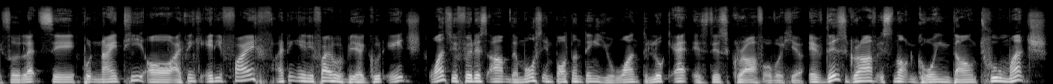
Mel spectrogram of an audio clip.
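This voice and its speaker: A young man talking through a spreadsheet tutorial step by step, conversational, often adding a quick "right?" at the end of a point. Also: fairly low pitch, a little mellow, no room sound, studio quality. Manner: explains step by step, quick and conversational with tag questions. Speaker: finance educator. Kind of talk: screen walkthrough tutorial.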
